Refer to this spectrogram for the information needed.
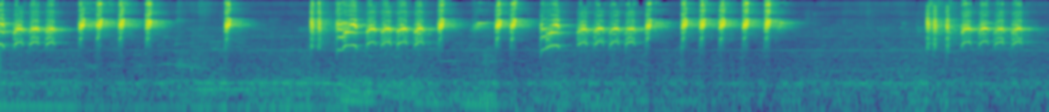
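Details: Lure recording of Van Hasselt's sunbird (konin) song for caged birds: long stretches of rapid, piercing twitters and chip bursts repeated phrase after phrase, with a short lull near the end.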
